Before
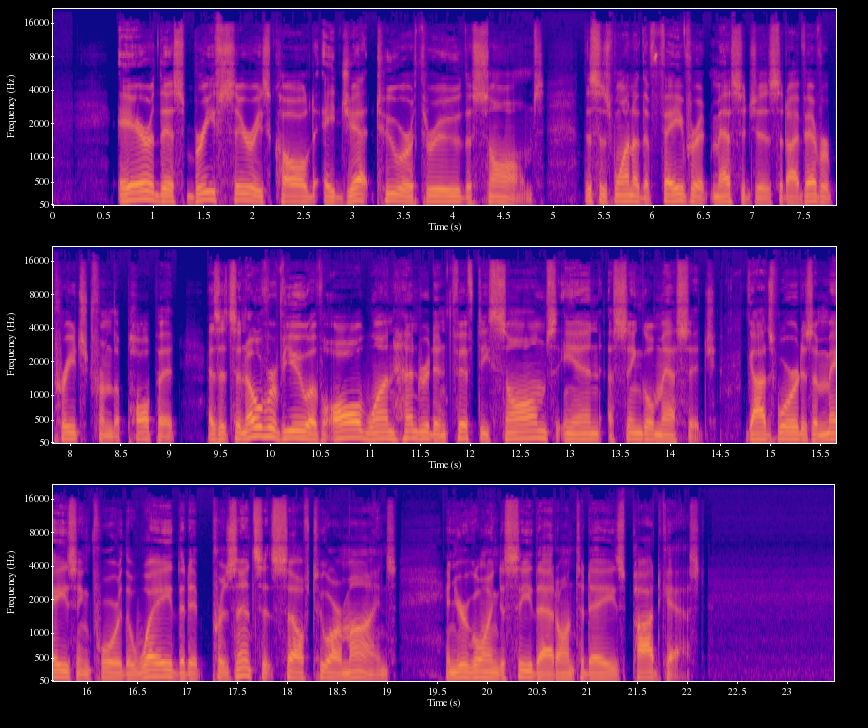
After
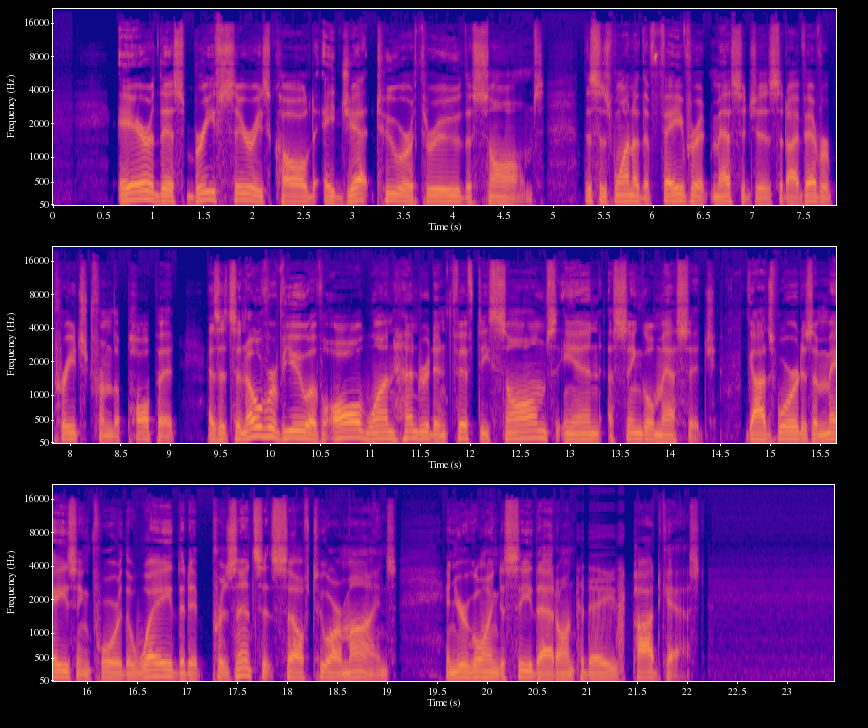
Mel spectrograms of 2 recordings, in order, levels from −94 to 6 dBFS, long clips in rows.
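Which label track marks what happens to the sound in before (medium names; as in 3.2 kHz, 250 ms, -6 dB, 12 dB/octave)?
20.890000	21.470000	decimation joined by straight lines rate divided by 8×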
